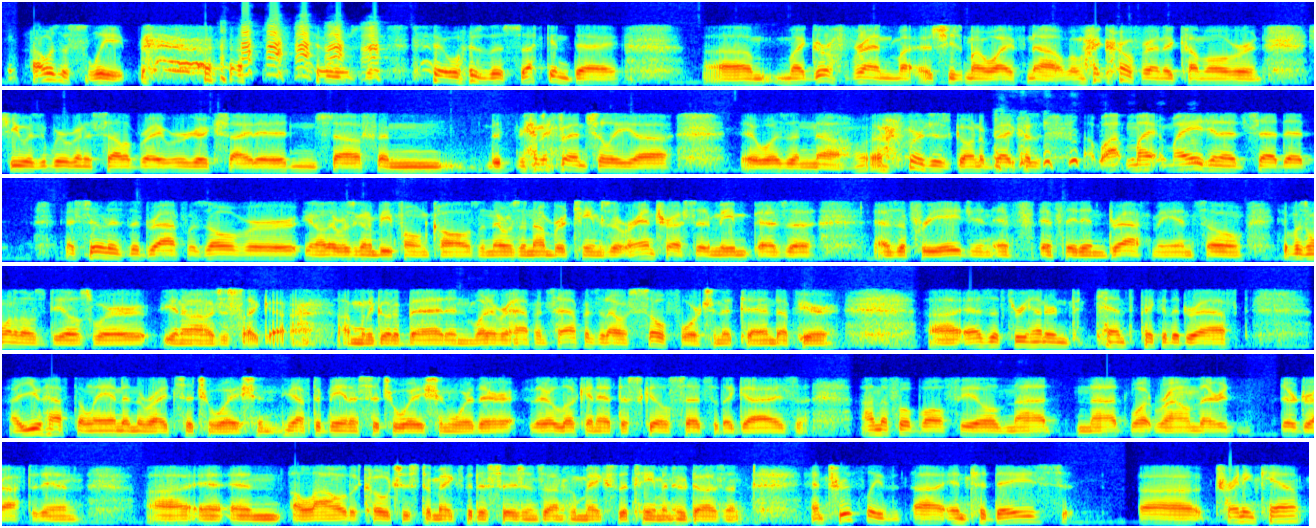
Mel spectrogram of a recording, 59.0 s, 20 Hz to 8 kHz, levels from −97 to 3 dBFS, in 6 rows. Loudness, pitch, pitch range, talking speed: -20 LUFS, 100 Hz, 95-110 Hz, 210 wpm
